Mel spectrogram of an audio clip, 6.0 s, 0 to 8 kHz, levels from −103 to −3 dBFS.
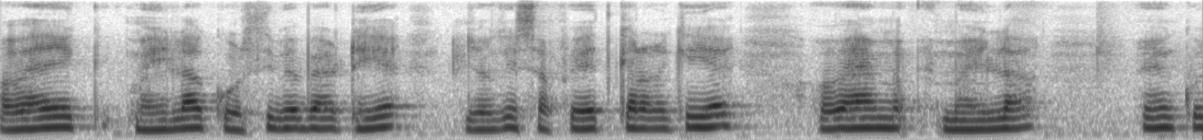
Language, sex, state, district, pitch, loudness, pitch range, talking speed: Hindi, male, Chhattisgarh, Raigarh, 175 Hz, -28 LUFS, 165-180 Hz, 180 wpm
